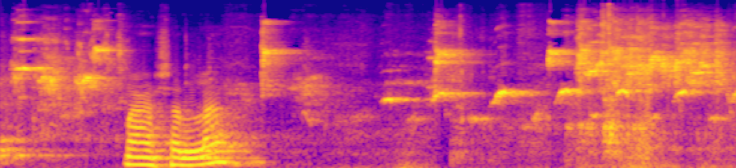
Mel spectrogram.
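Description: Loud bird calls, chirps and squawks from several aviary birds close by, including lutino and red-eyed birds, with overlapping tweets and a brief talking voice among them.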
